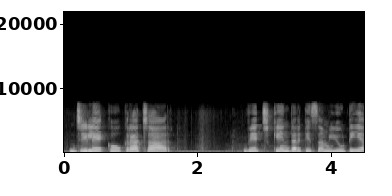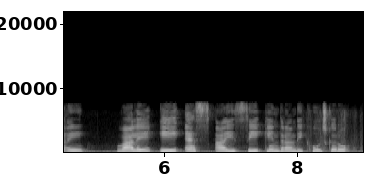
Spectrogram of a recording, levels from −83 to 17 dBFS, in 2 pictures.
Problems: background sounds at intervals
